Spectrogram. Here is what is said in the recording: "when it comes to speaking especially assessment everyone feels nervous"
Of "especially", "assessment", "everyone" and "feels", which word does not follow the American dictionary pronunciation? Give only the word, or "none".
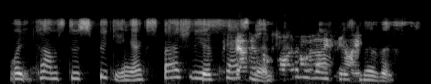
feels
